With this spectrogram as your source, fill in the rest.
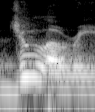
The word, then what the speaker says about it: jewelry: So jewelry is really strange, but you will hear it quite a bit.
